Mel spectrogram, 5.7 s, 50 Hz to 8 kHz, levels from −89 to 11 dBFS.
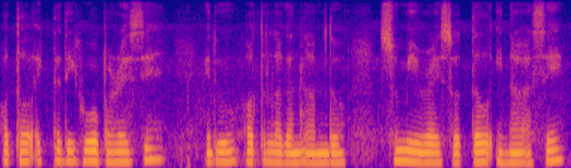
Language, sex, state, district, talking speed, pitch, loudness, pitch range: Nagamese, male, Nagaland, Kohima, 135 wpm, 130 Hz, -17 LUFS, 125-135 Hz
